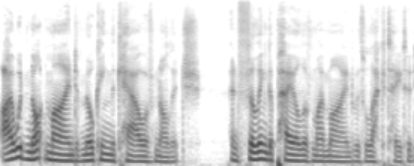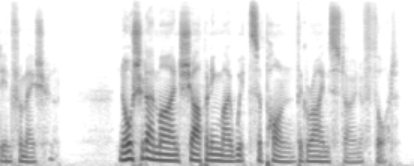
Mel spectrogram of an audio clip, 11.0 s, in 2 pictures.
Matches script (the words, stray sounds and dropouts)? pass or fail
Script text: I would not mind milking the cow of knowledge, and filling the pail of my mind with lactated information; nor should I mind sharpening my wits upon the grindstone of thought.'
pass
